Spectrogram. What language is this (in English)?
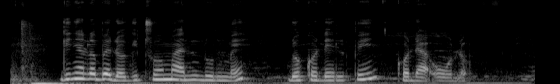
Luo (Kenya and Tanzania)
